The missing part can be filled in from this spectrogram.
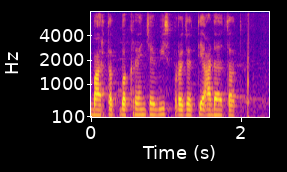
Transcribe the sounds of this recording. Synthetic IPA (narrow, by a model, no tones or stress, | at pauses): bʱaɾt̪at̪̚bəkɾjaɲt͡ɕjaʋiːspɾəd͡ʑət̪ːiːaɽ̤əɭt̪at̪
